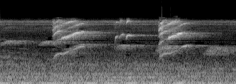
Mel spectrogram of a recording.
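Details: Untrained canary giving part of its coarse riwikan song, meant to lead other canaries to copy; two harsh, buzzy squawk-like notes with rising overtones, half a second apart, over a low hum.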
